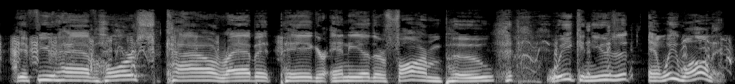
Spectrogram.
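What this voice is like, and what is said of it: Put-on Southern American accent. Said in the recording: “do your best Southern accent”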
